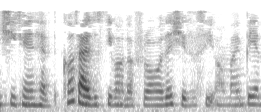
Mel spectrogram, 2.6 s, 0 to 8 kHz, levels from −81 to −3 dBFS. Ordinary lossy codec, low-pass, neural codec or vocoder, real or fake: MP3, 24 kbps; 7.2 kHz; codec, 16 kHz, about 1 kbps, DyCAST, with the encoder's durations; fake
